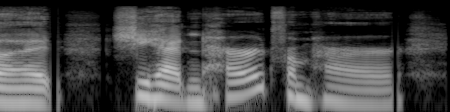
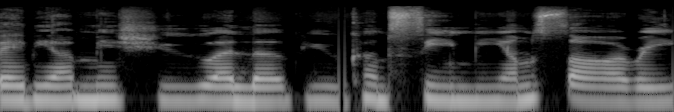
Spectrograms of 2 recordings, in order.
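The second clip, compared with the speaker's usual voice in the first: mock soft, honeyed, wheedling, coaxing sweet talk; 6 dB quieter than usual. Imagining how a man sweet-talked a woman into coming to see him, imitating sweet talk. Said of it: "he probably sweet talked to her".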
